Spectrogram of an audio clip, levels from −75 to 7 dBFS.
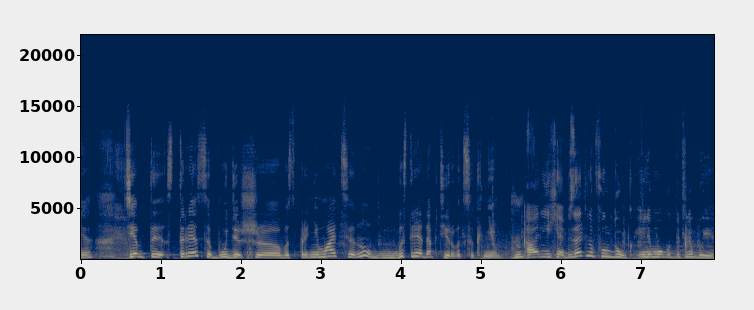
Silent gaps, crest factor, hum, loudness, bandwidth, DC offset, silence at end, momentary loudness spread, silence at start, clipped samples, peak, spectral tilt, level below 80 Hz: none; 16 dB; none; -26 LUFS; 15.5 kHz; under 0.1%; 0 s; 5 LU; 0 s; under 0.1%; -10 dBFS; -4.5 dB/octave; -68 dBFS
